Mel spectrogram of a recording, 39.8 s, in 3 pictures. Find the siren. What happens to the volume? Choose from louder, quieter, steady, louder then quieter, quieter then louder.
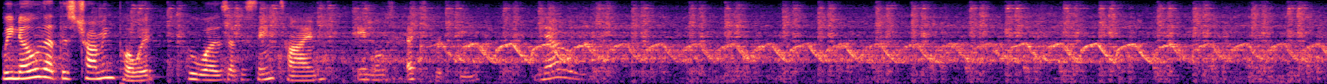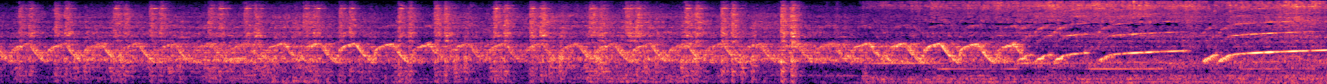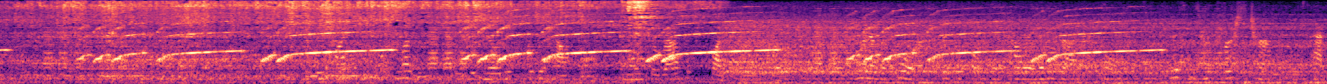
louder.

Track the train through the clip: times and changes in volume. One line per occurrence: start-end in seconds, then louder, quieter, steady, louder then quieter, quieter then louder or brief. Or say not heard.
0.0-39.7 louder.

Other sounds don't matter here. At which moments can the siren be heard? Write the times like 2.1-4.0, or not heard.
4.1-39.7.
